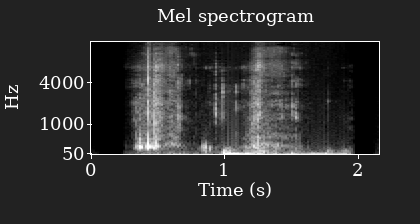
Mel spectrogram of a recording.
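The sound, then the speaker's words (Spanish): Wet, crunchy chewing of grapes, one grape eaten with each bell chime, with juicy squelches and soft smacking bites in irregular bursts over about two seconds, fairly loud and alone with no talking. “Me encanta comer uvas.”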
